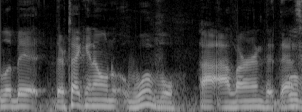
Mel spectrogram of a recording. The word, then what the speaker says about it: Louisville: They're taking on Woolville. I learned that's how you pronounce it.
